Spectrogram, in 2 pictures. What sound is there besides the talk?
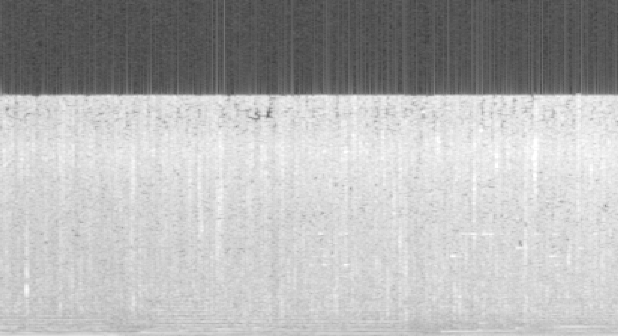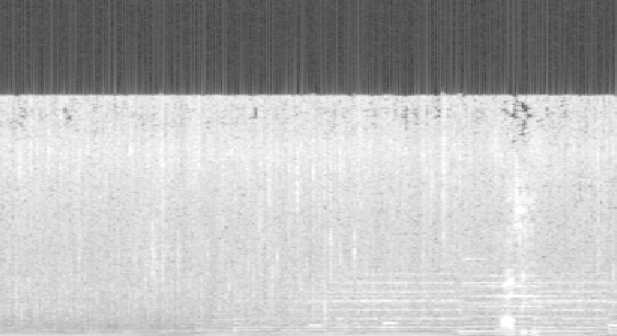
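rain falling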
